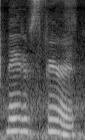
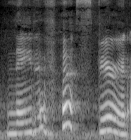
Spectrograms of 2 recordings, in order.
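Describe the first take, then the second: First: Said in the usual way. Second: Laughing through the card name; a laugh breaks the name. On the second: Real, not acted. To viewers, recalling the deck name, laughing. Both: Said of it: "I can't think".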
